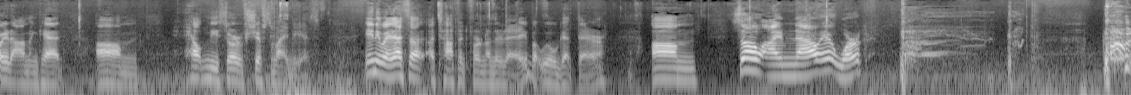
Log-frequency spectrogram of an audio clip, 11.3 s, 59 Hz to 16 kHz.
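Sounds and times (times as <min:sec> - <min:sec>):
speech: 0:00.0 - 0:09.2
coughing: 0:09.0 - 0:10.4, 0:11.0 - 0:11.3.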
